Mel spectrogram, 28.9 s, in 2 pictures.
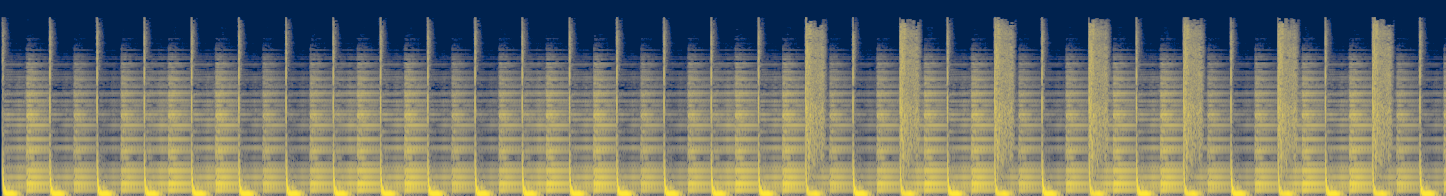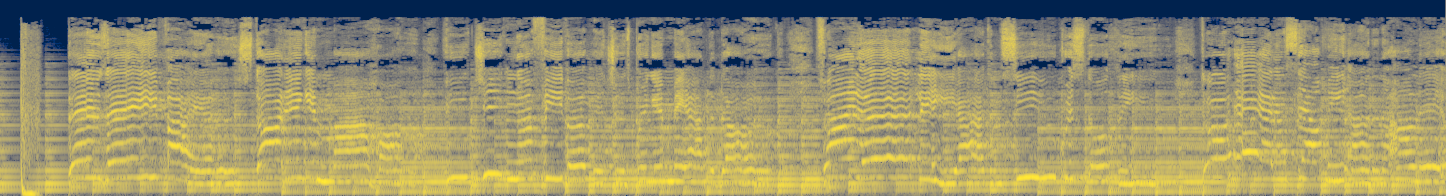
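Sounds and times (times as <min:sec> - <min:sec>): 
dubstep remix: 0:00.0 - 0:28.8.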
